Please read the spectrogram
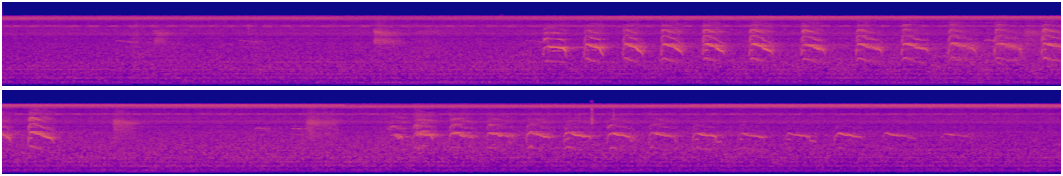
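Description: Red-shouldered hawk calling two long series of repeated down-slurred notes, about two a second, the second series fading toward its end. A steady high insect drone runs underneath.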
